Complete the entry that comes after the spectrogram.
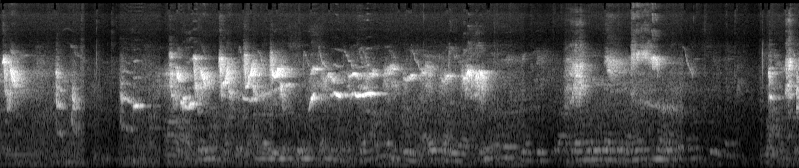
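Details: Javan sunbird (ciblek) song: high, rapid chattering notes in dense bursts with a longer whistled phrase, pausing, then resuming with sharp chirps, over faint low voices.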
